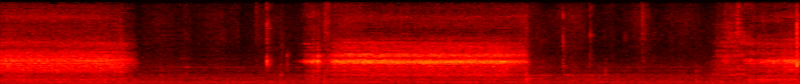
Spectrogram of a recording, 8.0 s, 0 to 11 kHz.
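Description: Draws on a Uwell Crown 3 sub-ohm tank with a 0.25 ohm coil fired at 77 watts: air rushing through the airflow as a steady hiss. There are three draws of about two seconds each, the first ending about a second in, the second in the middle with a high whistle in it, and the third starting near the end.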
